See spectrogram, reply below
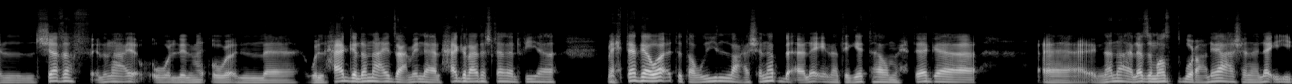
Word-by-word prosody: الشغف 100 - -1
اللي 110 +3 -7
أنا 130 0 -3
عي 125 +1 -1
واللي 105 0 -3
الم 105 0 -4
وال 100 -1 -3
والحاجة 100 +10 +4
اللي 145 0 +4
أنا 150 0 +1
عايز 135 -1 0
أعملها، 120 +1 +1
الحاجة 105 +7 +1
اللي 150 -2 +4
عايز 140 +1 +2
أشتغل 135 -2 -3
فيها، 120 -1 -5 0.5
محتاجة 170 -2 +6
وقت 165 -2 +4
طويل، 135 +6 -2
عشان 120 +6 -2
أبدأ 140 -10 0
ألاقي 125 +3 0
نتيجتها، 115 +2 -3
ومحتاجة 115 0 +1 0.8
آآ 95 0 -2
إن 100 +4 -7
أنا 135 +1 -1
لازم 135 +1 +2
أصبر 130 -5 0
عليها، 130 +9 +1
عشان 110 -6 -3
ألاقي 115 0 -1
120 Hz, 155 wpm, -23 LUFS, 105-140 Hz, 0.8 s, محتاجة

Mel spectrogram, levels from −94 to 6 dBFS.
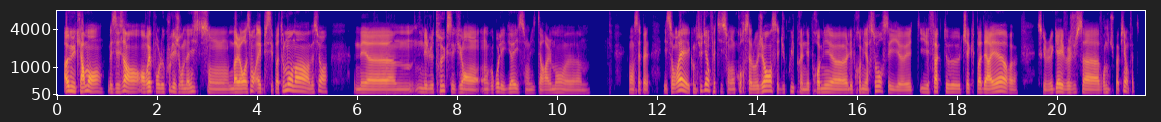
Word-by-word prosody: Ah 150 - +11
oui, 160 -2 +3
clairement, 140 -1 +6
hein. 120 - -18
Bah, 125 - -6
c'est 130 +1 -2
ça, - - +6
hein. - - +10
En 130 -2 +3
en - - +4
vrai, 155 +3 +6
pour 135 -4 -5
le 130 - -5
coup, - - -12
les 145 - -2
journalistes 125 +4 -3
sont, 115 -2 -2
malheureusement 120 +6 +4
et 130 - +5
puis - - -5
c'est - - -4
pas 125 - -2
tout 160 - -8
le 185 - -2
monde, 190 -4 +3
hein, 150 -5 +4
bien 120 - -10
sûr, 125 - -2
hein. 140 - -6 0.5
Mais 115 +1 -2
hem, 110 0 +1
mais 125 -1 -4
le 120 0 -6
truc, 175 +4 -4
c'est 125 - -1
qu'en 110 -3 0
en 115 0 -7
gros, 115 +6 -8
les 120 -4 -7
gars, 130 +2 -3
ils 125 - -7
sont 105 -1 -7
littéralement, 105 0 -7
hem, 95 +1 -21 0.8
comment - - -5
ça - - -5
s'appelle? - - -4 0.3
Ils - - -10
sont, 130 - 0
ouais, 195 -6 +8
heu, - - -6
comme 120 -1 -14
tu 170 - -6
dis, 200 - -2
en 190 - +1
fait, 145 -5 -9
ils 125 - -5
sont 120 -1 +2
en 110 - -7
course - - -6
à - - 0
l'audience 155 +9 +3
et - - -5
du 115 - -14
coup, 145 +5 -14
ils - - -13
prennent 110 -5 -7
les 110 - -5
1ers, 125 +2 -3
heu, 110 -1 +1
les 115 - -7
1res 120 -4 -6
sources 165 -5 -4
et 110 -3 -6
heu, 100 +1 -3
t - - -39
ils 125 -2 -7
fact, 140 +5 0
heu, 125 -2 -5
checkent 135 - -3
pas 125 -1 +1
derrière, 135 +3 +5
heu, 105 -2 -7 0.4
parce - - -3
que - - -7
le 105 +2 -6
gars, 140 +4 +2
il 130 - +3
veut 115 +1 -4
juste 115 +2 +1
sa 105 -2 +2
vendre 120 +3 -10
du - - -12
papier, - - -3
en - - -5
fait. - - -21
120 Hz, 265 wpm, -24 LUFS, 110-135 Hz, 0.8 s, Ah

